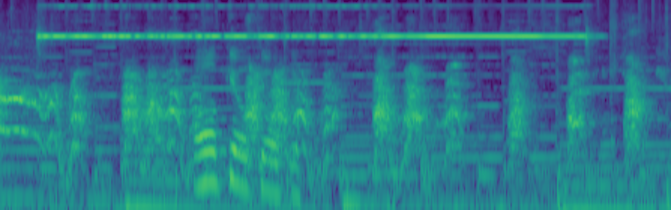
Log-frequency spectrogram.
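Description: A dog barks and yips excitedly several times in quick bursts, close by, mixed with whimpers while a person speaks briefly over it.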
